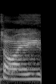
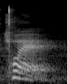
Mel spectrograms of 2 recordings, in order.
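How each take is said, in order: First: The vowel sounds like 'oy' in boy. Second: The vowel sounds like 'weh' after 'ch'. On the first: The speaker calls it wrong. "dibacanya sebenarnya bukan choi" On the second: The speaker calls it right. "dia dibacanya chue"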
